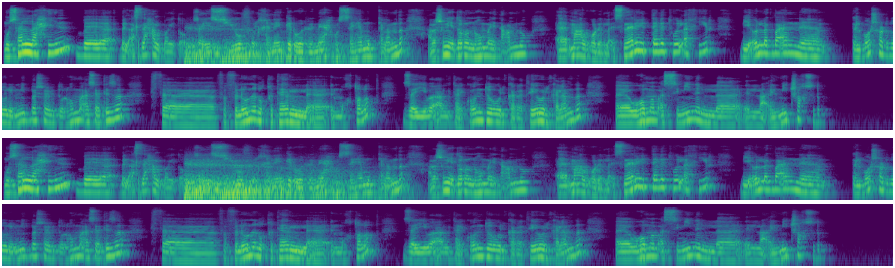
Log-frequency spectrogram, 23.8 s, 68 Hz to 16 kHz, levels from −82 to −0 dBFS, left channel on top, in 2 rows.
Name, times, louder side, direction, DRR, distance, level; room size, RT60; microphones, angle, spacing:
voice 1, 0.0-11.0 11.3-22.8, left 2 dB, 25° left, 0.4 m, -25 dB
sound 1, 2.4-5.5, right 5 dB, 65° right, 0.3 m, -26 dB
5.2 x 2.2 x 3.9 m
head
